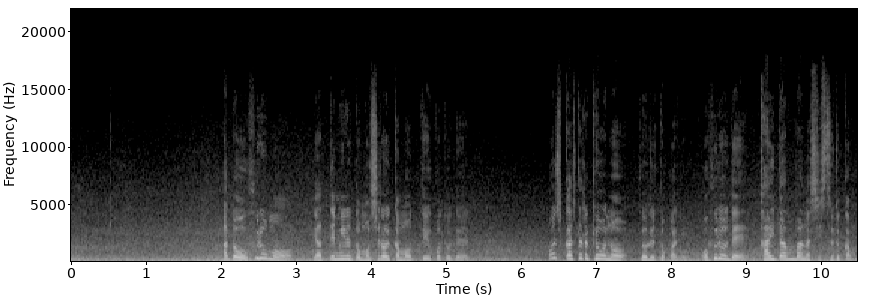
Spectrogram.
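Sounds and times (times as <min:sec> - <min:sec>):
ocean surf on a beach: 0:00.0 - 0:10.4
speech: 0:02.0 - 0:05.4, 0:06.4 - 0:10.4.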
